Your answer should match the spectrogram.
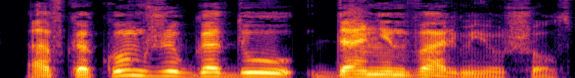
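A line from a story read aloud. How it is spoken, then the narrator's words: Plain. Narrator (Russian): спросил Гуров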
